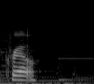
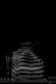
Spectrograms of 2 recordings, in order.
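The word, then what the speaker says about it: Krile: you say her name cryle or Krill most NPCs say cryle so I wish it was like Krill okay they just gave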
